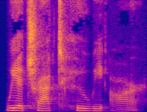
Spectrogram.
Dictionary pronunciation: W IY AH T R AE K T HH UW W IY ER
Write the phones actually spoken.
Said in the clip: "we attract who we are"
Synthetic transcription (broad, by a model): W IY AH T R AE K T HH UW W IY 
